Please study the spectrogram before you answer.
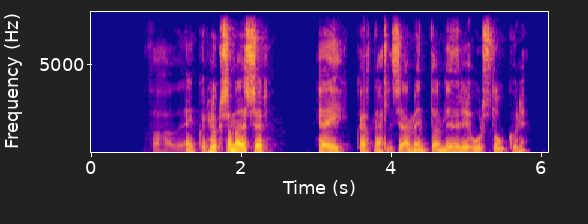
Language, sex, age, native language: Icelandic, male, 30-39, Icelandic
